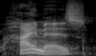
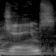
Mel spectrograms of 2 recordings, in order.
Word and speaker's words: Jaimez: about his pronunciation for his name jaimez it's not james out of nebraska he's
